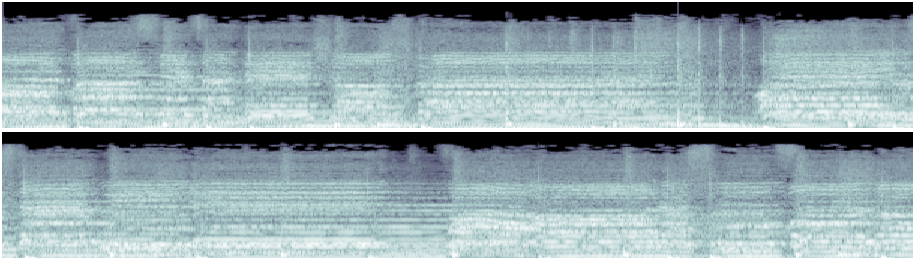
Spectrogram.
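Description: A university anthem sung by a choir over instrumental backing, with a steady drum beat.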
